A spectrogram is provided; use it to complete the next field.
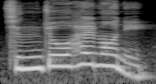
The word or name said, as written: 증조할머니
